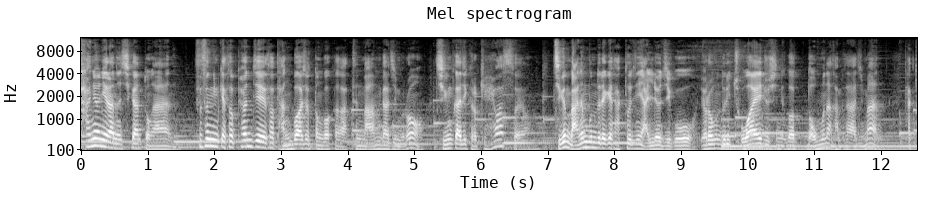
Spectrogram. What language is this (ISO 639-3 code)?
kor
